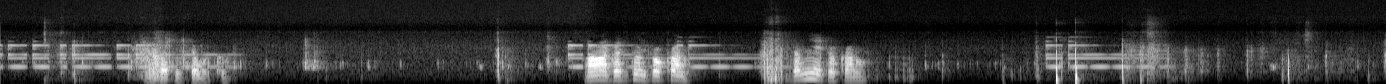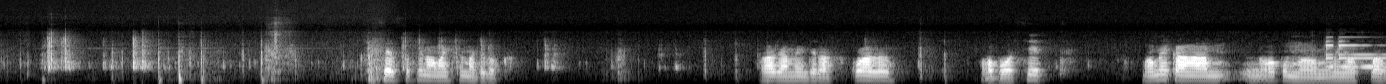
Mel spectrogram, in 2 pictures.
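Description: A young man talks casually and close to a microphone, with pauses.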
